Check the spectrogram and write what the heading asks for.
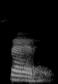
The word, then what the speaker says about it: said: you to be sure when you pronounce the simple past of the word say is in the simple present and said the simple fast only e the sound is said don't say say when it is in the past okay but the rest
